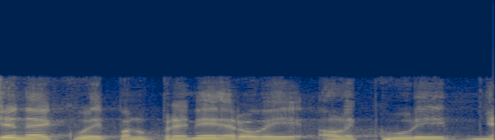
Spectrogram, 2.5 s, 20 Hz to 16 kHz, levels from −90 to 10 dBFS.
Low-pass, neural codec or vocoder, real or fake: 7.2 kHz; codec, 16 kHz, 0.8 kbps, ZipCodec; fake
